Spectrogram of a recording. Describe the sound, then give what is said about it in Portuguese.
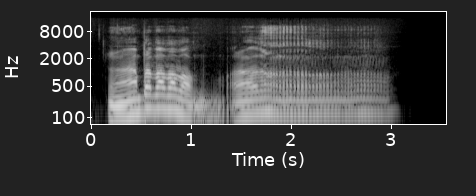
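A voice mimics the noise of a metalworking shop's chainsaw cutting metal with a loud, buzzy drone. A short burst, a brief pause, then a longer, steadier whine, with no other sounds. “É motosserra, não sei se é a mesma motosserra.”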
